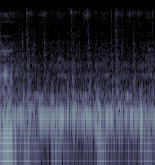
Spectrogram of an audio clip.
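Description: Bernina sewing machine running steadily, stitching paraglider lines with a continuous motor hum.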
